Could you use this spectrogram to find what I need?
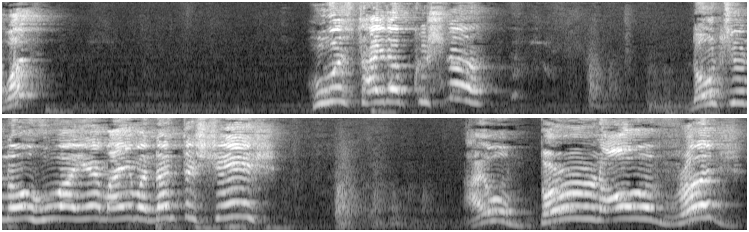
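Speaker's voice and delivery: loud, high-pitched threatening roar; outraged shout. Acted. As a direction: thunder indignantly at the culprits. Outraged Balram threatens in acted story.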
